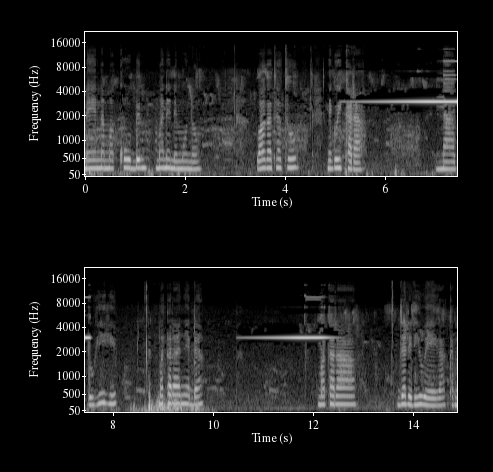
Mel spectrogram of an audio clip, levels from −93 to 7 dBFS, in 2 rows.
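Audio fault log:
throughout: low-bitrate audio saved at a high bitrate. The speech has nothing above 14.8 kHz and still carries the artefacts of an earlier low-bitrate encoding. This likely comes from a low-bitrate encode, consistent with HE-AAC around 20 kbit/s, later re-saved as a larger MP3 that cannot restore the lost detail.
5.10–7.58 s and 10.47–12.64 s: loudspeaker feedback squeal. A single 3 kHz tone swells over roughly 2 s the first time and 1.5 s the second, peaking about 10 dB above the speech. A microphone is picking up its own loudspeaker, and the loop gain exceeds one at that frequency.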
